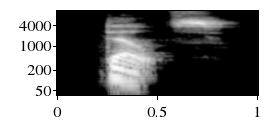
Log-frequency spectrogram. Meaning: The deltoid muscles
- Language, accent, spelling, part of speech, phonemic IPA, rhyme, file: English, Australia, delts, noun, /dɛlts/, -ɛlts, En-au-delts.ogg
